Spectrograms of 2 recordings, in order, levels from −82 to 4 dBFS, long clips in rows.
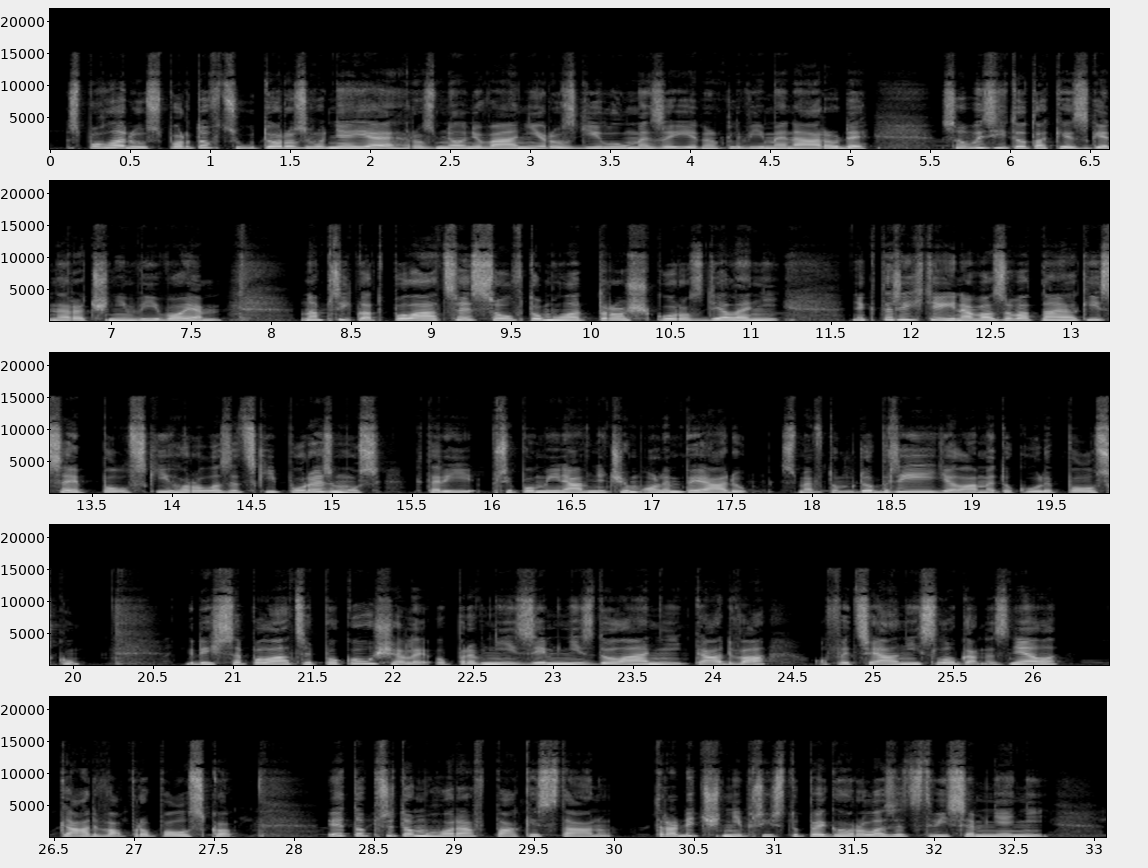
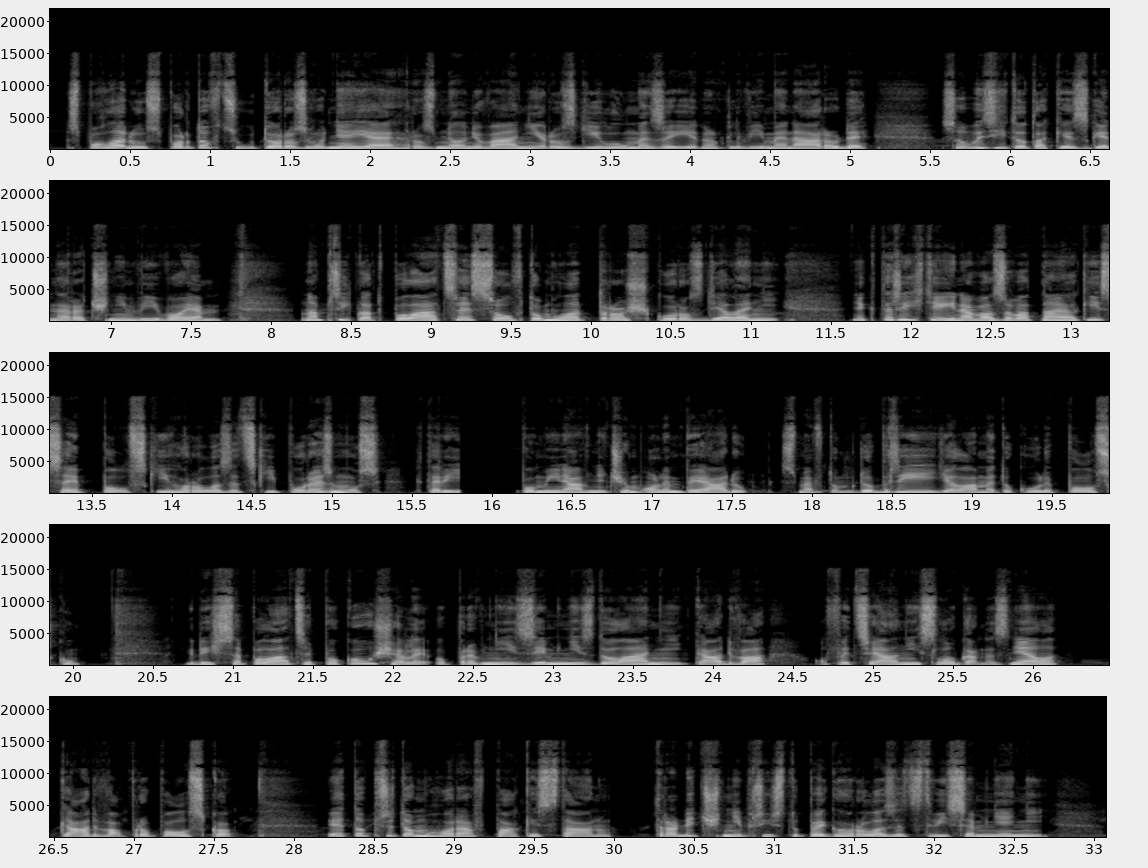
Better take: first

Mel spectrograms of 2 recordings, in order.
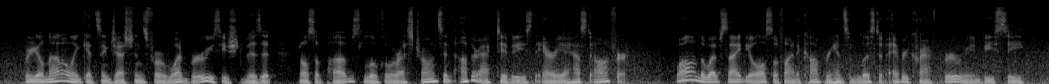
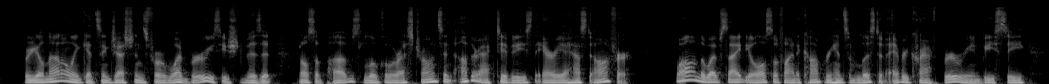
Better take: second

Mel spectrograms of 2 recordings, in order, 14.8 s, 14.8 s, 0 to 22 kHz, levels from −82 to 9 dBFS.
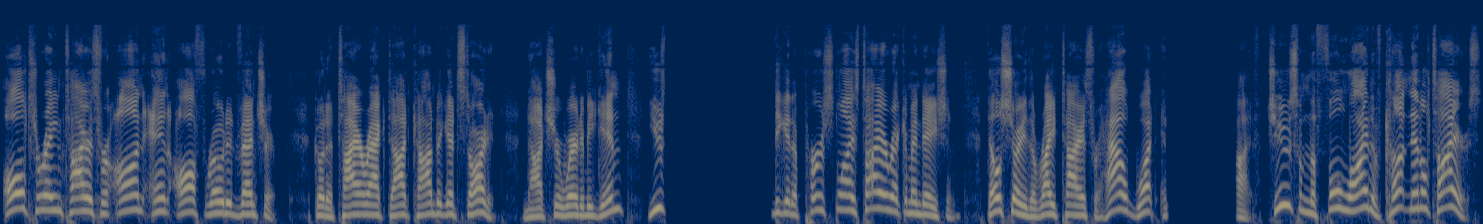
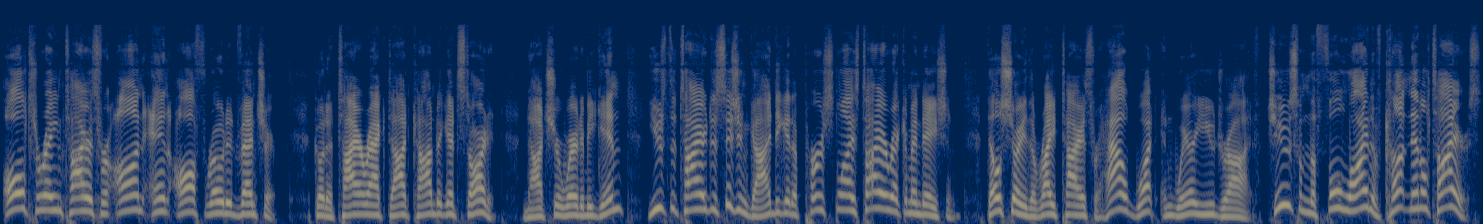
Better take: second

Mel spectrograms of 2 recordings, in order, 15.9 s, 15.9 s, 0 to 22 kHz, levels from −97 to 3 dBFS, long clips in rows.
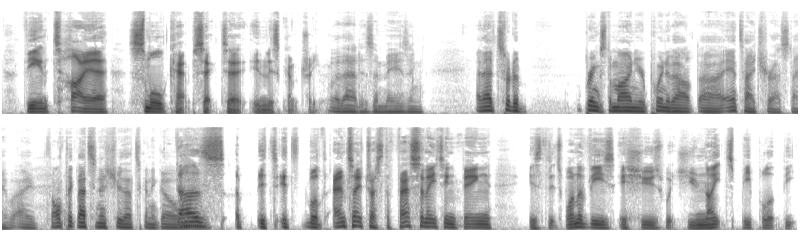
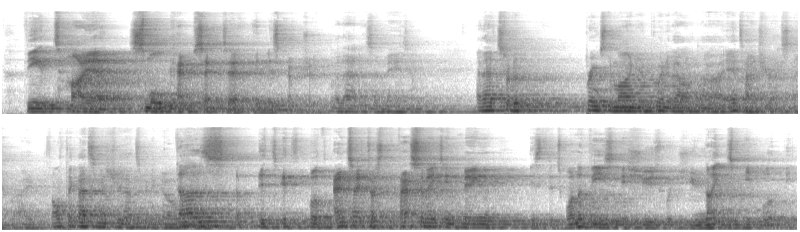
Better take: first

